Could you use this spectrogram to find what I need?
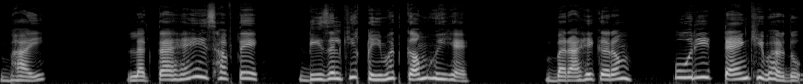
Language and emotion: Urdu, happy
